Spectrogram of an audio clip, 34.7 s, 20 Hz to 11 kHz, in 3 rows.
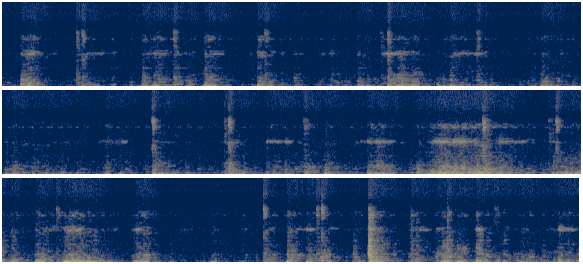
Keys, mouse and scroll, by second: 1.9 click, 3.7 click, 7.9 click, 9.8 click, 16.3 click, 17.9 click, 22.9 click, 24.5 click, 29.6 click, 31.9-33.2 scroll down 1, 33.2 click.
